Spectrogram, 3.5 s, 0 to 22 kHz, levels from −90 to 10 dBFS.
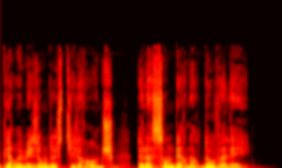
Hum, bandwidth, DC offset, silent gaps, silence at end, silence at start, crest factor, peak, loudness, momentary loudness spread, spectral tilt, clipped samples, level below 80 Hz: none; 15.5 kHz; under 0.1%; none; 0.5 s; 0 s; 14 dB; -8 dBFS; -23 LUFS; 9 LU; -6 dB/octave; under 0.1%; -34 dBFS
